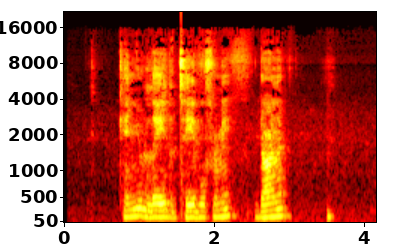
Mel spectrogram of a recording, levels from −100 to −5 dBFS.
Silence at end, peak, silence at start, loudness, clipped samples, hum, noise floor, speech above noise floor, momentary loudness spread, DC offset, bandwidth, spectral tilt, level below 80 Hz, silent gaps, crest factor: 0.6 s; 0 dBFS; 0.75 s; -18 LUFS; under 0.1%; none; -60 dBFS; 41 dB; 15 LU; under 0.1%; 16.5 kHz; -2 dB/octave; -56 dBFS; none; 22 dB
